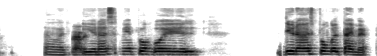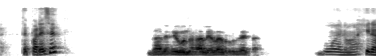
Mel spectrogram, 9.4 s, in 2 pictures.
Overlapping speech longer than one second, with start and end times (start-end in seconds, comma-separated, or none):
none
